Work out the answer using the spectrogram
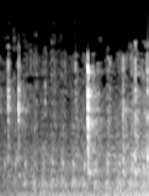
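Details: Royal Enfield single-cylinder at idle: a light rapid tick keeping pace with the low thumping engine.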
